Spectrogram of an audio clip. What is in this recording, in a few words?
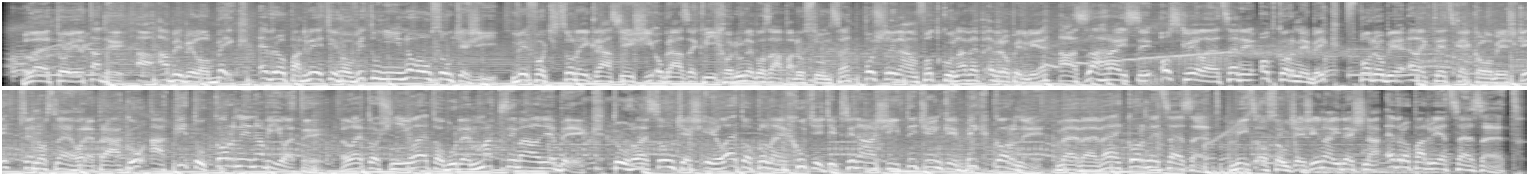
promo; Soutěž s CORNY o parádní výbavu pro Tvé BIG léto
